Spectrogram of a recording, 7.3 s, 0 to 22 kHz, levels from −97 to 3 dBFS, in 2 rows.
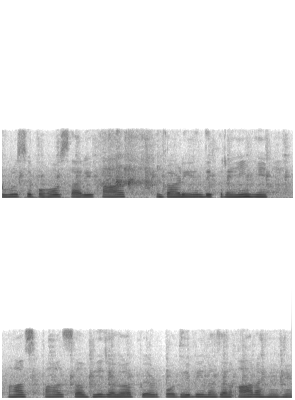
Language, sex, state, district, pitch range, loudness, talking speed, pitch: Hindi, female, Bihar, Kishanganj, 200-215 Hz, -28 LUFS, 150 wpm, 205 Hz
